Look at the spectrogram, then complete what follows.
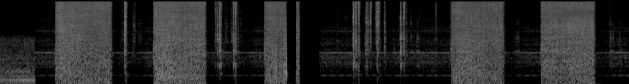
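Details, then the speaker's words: MIG welding on a chassis table; harsh popping crackle in short bursts, not a smooth sizzle, lots of spatter; welder suspects wire speed too low and usually turns it up: crackly MIG weld with spatter. "Does that sound a little too crackly to you? Get a lot of spatter."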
